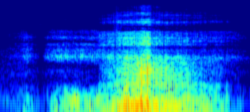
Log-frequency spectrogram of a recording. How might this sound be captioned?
Some monster voice.
dragon, monster, reverb, voice, werewolf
